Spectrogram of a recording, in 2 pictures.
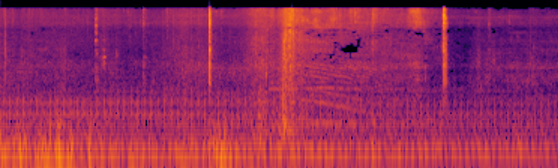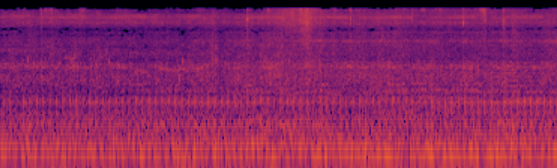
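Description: A small engine running steadily, with a couple of sharp clicks and a brief falling swish about two to four seconds in.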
